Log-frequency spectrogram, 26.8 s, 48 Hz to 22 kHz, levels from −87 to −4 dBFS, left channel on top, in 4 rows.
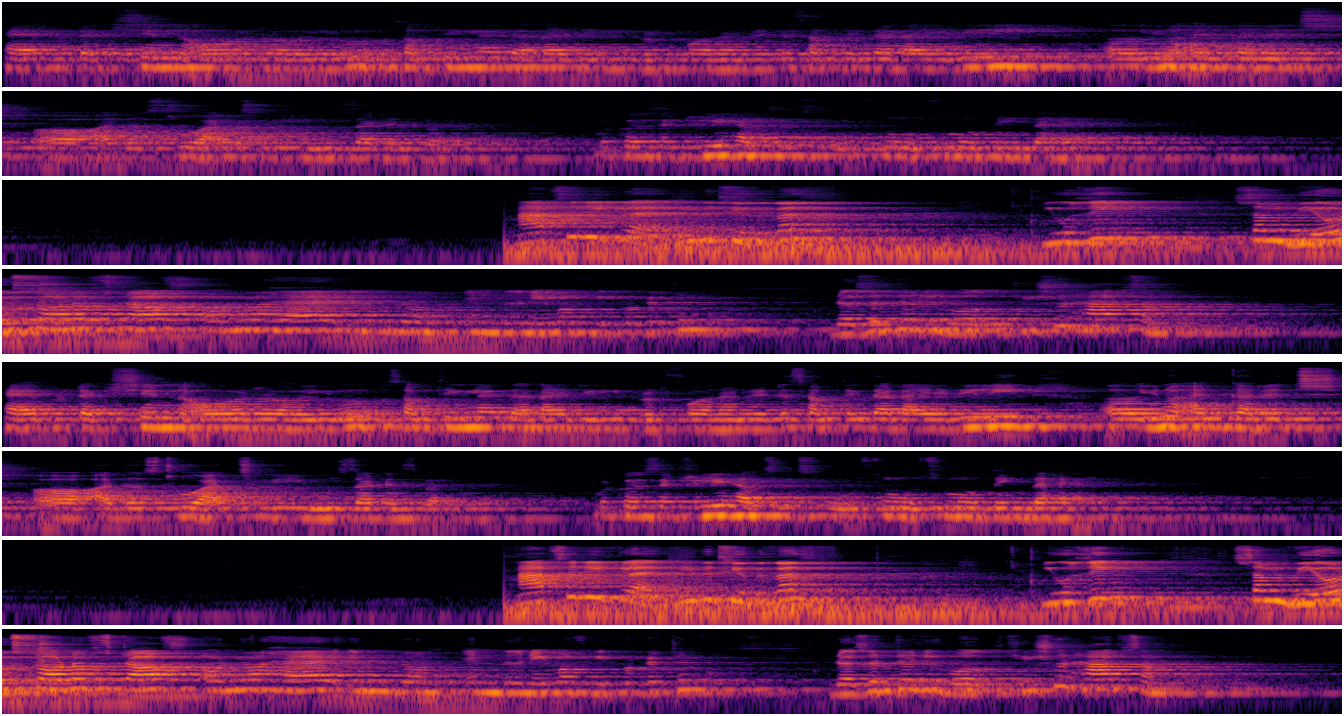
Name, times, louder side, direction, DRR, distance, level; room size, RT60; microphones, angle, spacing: voice 1, 0.0-9.0 9.7-12.2, right 4 dB, 85° right, 6 dB, 0.6 m, -34 dB
voice 2, 15.9-23.7 24.2-25.9, right 3 dB, 30° right, 4 dB, 0.4 m, -31 dB
9.4 x 6.1 x 3.5 m, 2.2 s
head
